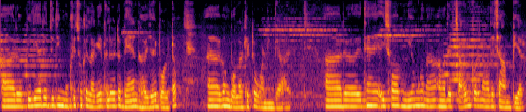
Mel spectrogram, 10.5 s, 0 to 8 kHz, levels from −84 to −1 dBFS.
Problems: none marked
